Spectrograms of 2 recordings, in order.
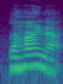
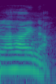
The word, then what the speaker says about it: Lahaina: I hope I'm pronouncing it correctly, guys. Lahaina. I looked online because I didn't want to be a Harry and not even know how to pronounce the name. But there's 4 pronunciations. One of them said Lahaina, Lahaina, Lahaina, you know, so Maui.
